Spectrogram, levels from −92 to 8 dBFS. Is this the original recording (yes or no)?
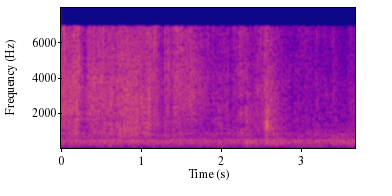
yes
